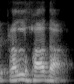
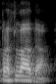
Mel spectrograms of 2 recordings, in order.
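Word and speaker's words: Prahlāda: Like a lot of people say pralhada. It sounds odd to me when I can easily pronounce prahlada.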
